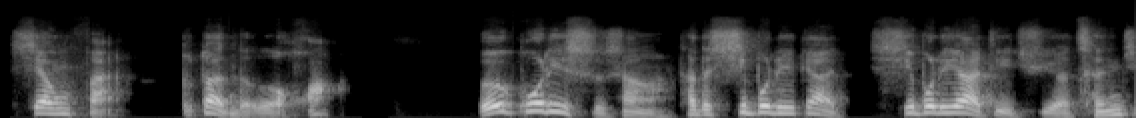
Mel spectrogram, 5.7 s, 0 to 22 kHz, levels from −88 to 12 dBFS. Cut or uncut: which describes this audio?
cut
